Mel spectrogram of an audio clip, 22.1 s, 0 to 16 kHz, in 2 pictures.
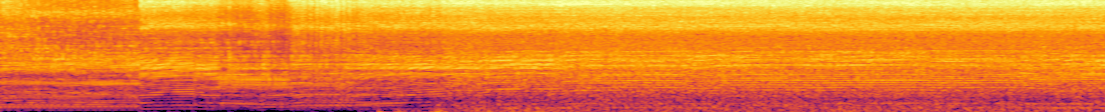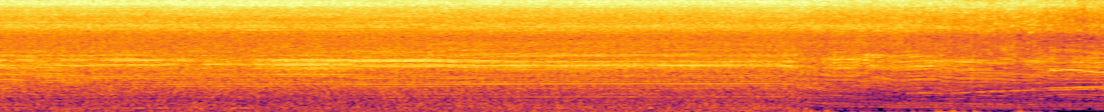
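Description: Two chained motorcycles, one a Bajaj CT100 with its single-cylinder engine, running at high revs and pulling against each other in a tug-of-war. The engine pitch holds steady through most of the stretch and shifts near the start and end.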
